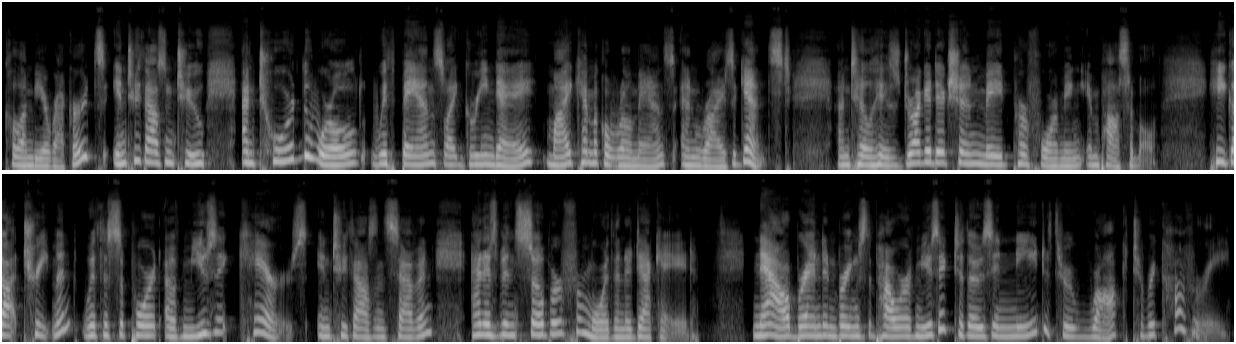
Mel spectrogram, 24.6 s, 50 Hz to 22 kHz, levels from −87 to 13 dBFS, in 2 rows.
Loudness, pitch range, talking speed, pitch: -25 LUFS, 195-245 Hz, 150 wpm, 220 Hz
